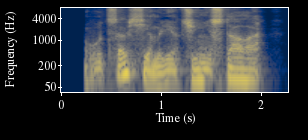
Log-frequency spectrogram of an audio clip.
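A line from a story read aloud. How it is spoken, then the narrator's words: Barely audible mutter. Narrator (Russian): еле слышно пробурчал Херди, стараясь, чтобы услышали только я и Рабыш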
